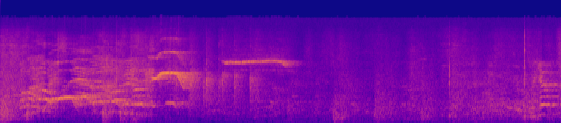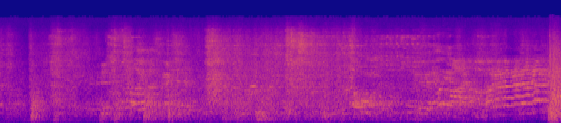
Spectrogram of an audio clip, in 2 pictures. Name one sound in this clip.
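A wrestler thuds onto the mat.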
